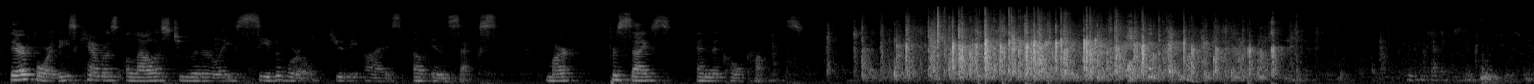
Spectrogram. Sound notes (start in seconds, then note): 8.3 applause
